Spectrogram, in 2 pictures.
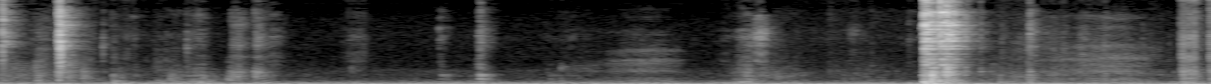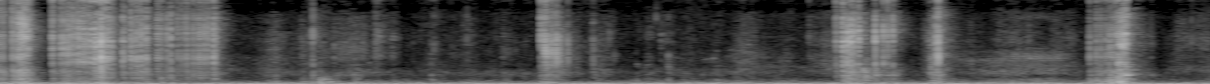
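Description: Sparse, sharp snips and light metallic clicks from scissors cutting fabric, a few distinct cuts spaced irregularly over a low steady room hum.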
